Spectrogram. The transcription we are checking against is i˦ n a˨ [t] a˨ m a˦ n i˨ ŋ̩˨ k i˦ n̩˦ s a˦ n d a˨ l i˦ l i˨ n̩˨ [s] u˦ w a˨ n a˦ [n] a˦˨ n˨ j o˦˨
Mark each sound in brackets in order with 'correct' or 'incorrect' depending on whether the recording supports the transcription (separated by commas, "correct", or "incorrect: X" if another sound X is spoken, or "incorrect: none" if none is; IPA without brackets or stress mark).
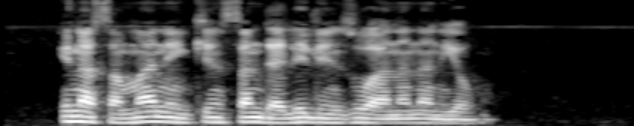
incorrect: s, incorrect: z, correct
